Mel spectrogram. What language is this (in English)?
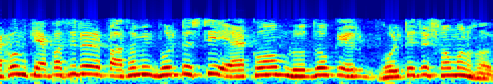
Bangla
